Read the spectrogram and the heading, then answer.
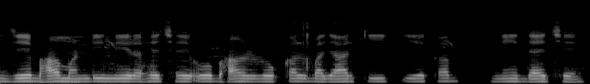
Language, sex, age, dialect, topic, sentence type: Maithili, male, 18-24, Eastern / Thethi, agriculture, question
